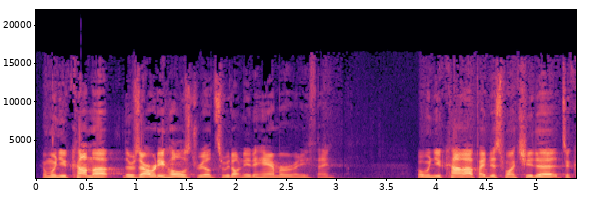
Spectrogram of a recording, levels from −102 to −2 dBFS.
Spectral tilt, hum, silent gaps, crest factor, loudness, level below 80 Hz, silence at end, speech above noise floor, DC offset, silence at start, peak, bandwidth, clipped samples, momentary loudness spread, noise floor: -4 dB/octave; none; none; 18 dB; -17 LUFS; -58 dBFS; 0 s; 42 dB; under 0.1%; 0.05 s; 0 dBFS; 16.5 kHz; under 0.1%; 14 LU; -60 dBFS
